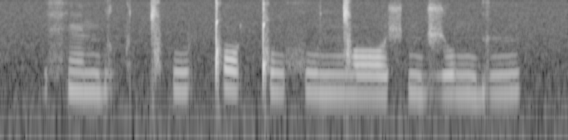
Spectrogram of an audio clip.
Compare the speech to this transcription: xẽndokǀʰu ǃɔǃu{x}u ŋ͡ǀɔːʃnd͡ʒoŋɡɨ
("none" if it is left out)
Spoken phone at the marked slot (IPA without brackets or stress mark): x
